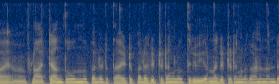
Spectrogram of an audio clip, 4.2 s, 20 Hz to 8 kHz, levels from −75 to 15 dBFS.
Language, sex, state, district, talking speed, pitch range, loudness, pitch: Malayalam, female, Kerala, Wayanad, 185 wpm, 135-150 Hz, -14 LUFS, 135 Hz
